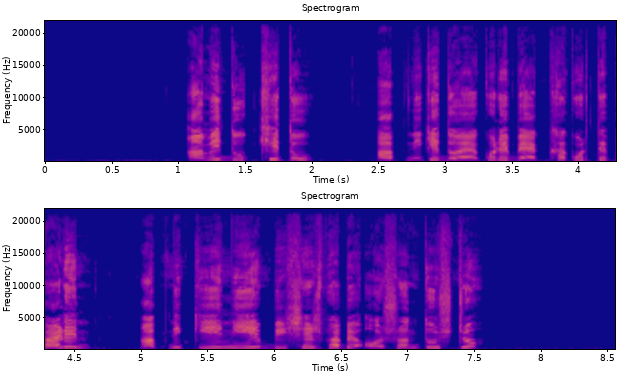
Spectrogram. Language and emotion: Bengali, sad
